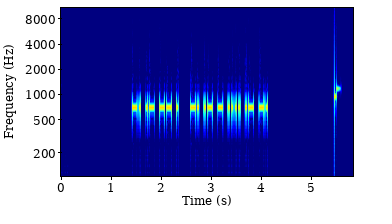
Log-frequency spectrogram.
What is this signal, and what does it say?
Morse code, heard as a keyed tone, about 34 wpm, 700 Hz. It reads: NAME NATHAN
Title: Practice QSO - Exchange 1 - Beginning - 35wpm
